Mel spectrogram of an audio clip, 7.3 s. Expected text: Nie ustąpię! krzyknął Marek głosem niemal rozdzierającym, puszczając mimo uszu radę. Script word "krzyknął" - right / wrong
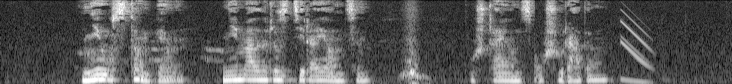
wrong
